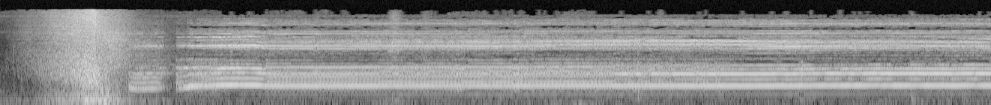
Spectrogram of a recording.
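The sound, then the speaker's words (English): A rooster in an agitated state lets out one long, strenuous cock-a-doodle-doo, opening with a harsh, loud burst and stretching into a sustained, steady, reedy tone that carries on for several seconds. “it's so long and strenuous, this call, that it runs out of puff at the end and falls over. It's in such an agitated state. Okay. And you can hear the fall at the end of this very long cock-a-doodle doing.”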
